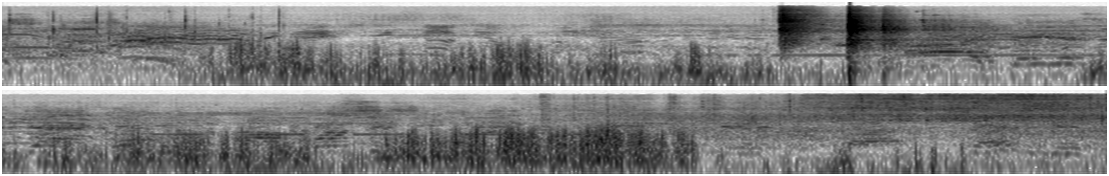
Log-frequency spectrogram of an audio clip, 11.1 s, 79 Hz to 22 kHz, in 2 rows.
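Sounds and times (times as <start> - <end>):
gate slamming on ramp: 3.9 - 4.8.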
